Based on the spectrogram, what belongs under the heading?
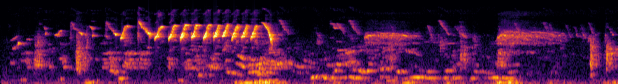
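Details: Pleci (white-eye) tembakan song used for tutoring: scattered high chirps lead into a quick burst of rapid, ringing chips, then more broken twittering, with faint human voices in the background.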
